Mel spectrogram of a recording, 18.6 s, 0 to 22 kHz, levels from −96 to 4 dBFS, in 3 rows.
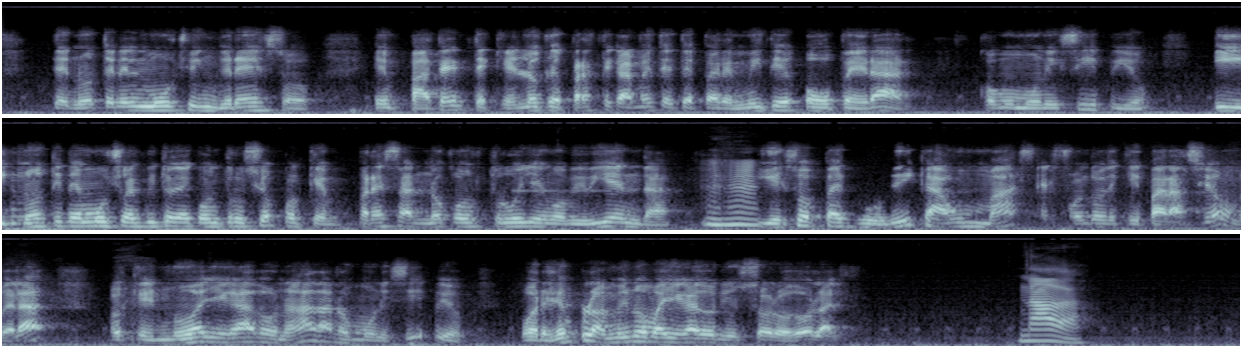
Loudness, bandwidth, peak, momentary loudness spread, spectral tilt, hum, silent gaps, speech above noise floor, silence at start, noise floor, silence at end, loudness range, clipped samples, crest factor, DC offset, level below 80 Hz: -24 LUFS; 19 kHz; -8 dBFS; 11 LU; -4 dB/octave; none; none; 22 dB; 0 s; -46 dBFS; 0.05 s; 2 LU; under 0.1%; 18 dB; under 0.1%; -46 dBFS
